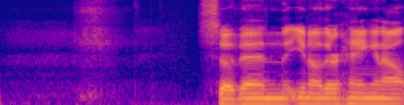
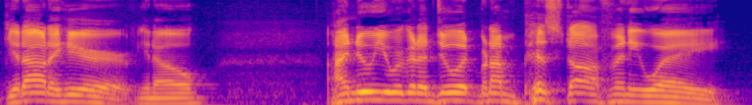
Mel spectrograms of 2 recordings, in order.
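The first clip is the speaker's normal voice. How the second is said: louder, higher, fuming mock-divine rant; angry God; 4 semitones higher, 6 dB louder than usual. God throwing Adam and Eve out of the garden, loud mock fury. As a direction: catch them out, then blow up.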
